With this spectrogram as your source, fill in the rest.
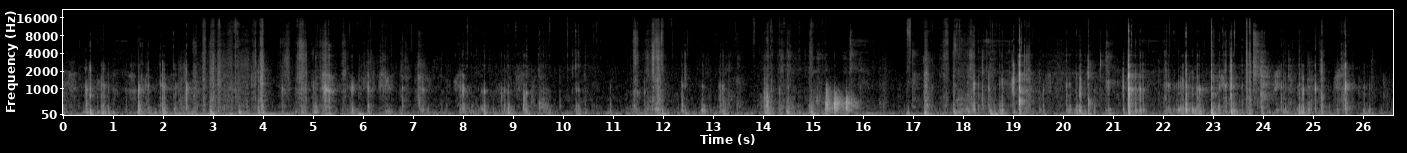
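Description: A dog chews and gnaws on a rubber toy close by.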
